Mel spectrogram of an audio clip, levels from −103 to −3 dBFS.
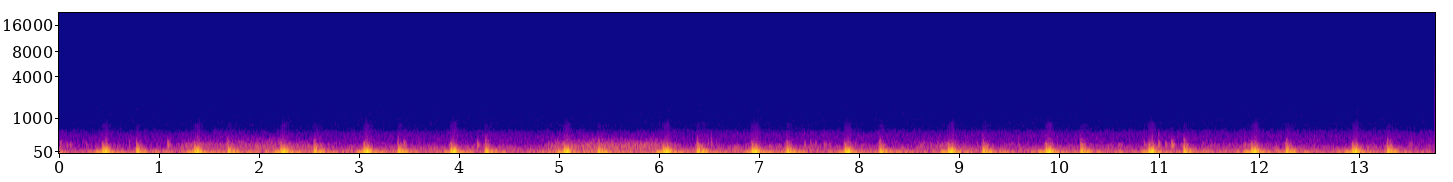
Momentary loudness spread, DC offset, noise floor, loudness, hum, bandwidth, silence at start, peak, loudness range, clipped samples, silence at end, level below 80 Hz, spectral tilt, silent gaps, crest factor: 18 LU; under 0.1%; -46 dBFS; -32 LUFS; none; 0.3 kHz; 0 s; -6 dBFS; 1 LU; under 0.1%; 0.35 s; -26 dBFS; -15.5 dB/octave; none; 18 dB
